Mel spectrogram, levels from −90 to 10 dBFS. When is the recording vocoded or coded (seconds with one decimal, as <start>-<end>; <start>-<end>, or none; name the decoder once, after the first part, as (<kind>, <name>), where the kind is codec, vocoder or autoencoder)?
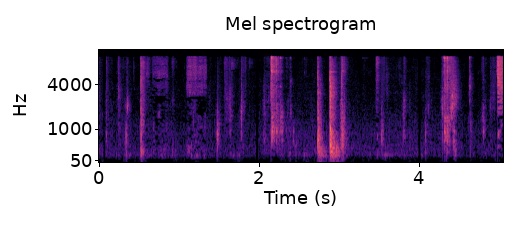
none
